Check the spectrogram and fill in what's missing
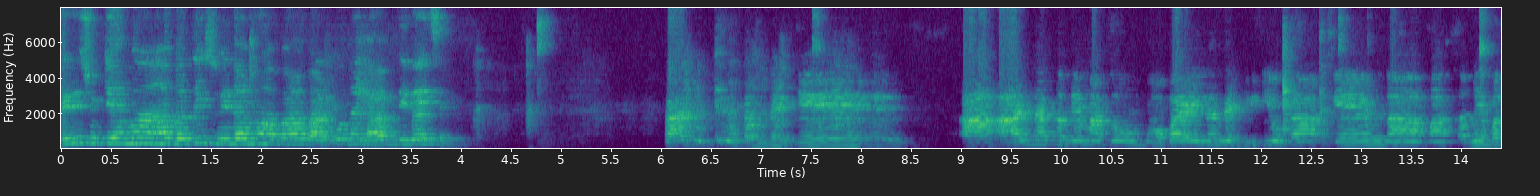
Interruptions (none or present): none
